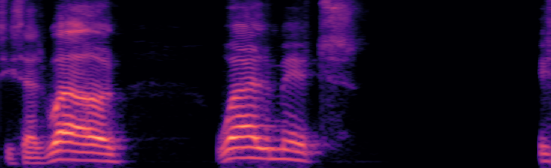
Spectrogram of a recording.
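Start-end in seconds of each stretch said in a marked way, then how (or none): 0.3-2.2 loud attempt at an Irish accent; badly faked Irish pub talk. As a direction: do a clumsy Cork barman accent. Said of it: "It's just a terrible accent".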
